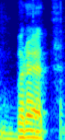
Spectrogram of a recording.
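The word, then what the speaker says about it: breath: ब्रीद आपकी एक verb होती है, ध्यान देंगे इसमें पीछे ई रहता है और इसका प्रोनाउंसिएशन ब्रीद होता है। और एक आपका जो ईडियम होता है दैट इज ब्रेथ।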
